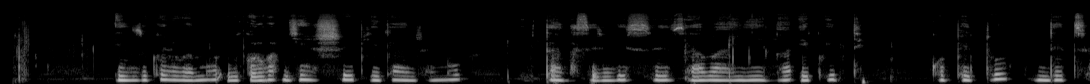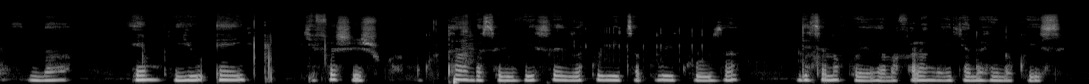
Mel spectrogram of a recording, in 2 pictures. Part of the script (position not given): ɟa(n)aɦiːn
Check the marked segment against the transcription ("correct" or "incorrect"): correct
